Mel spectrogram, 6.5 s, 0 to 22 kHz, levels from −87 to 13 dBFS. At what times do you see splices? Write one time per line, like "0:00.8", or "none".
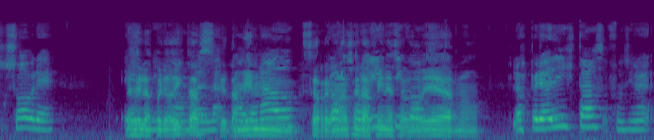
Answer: none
